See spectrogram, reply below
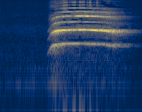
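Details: Vocal black-capped lory, kept as a tutoring and lure sound for other birds, uttering one drawn-out, steady, nasal screech lasting nearly a second against a silent background.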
